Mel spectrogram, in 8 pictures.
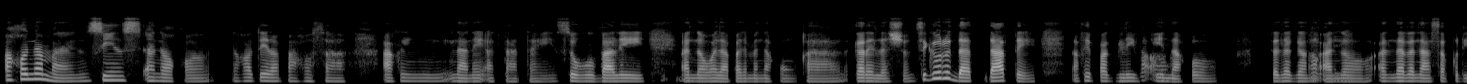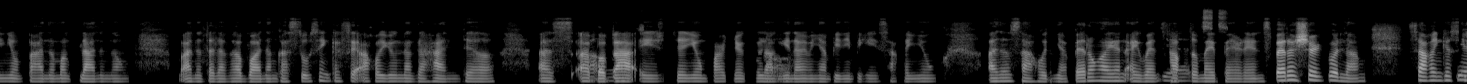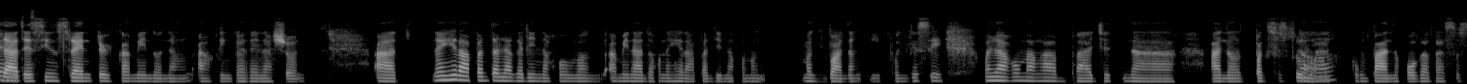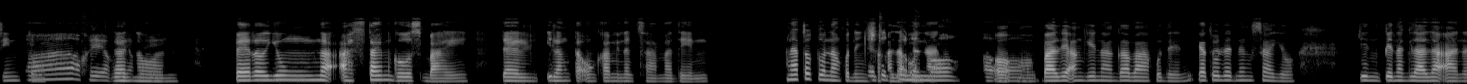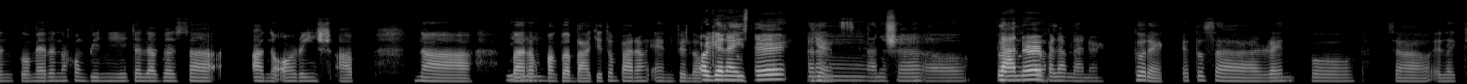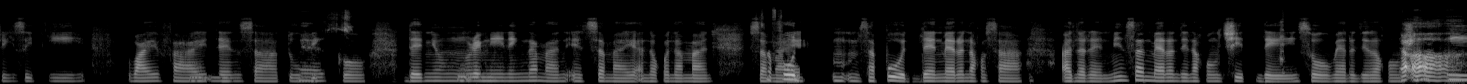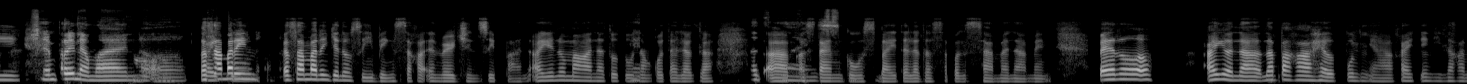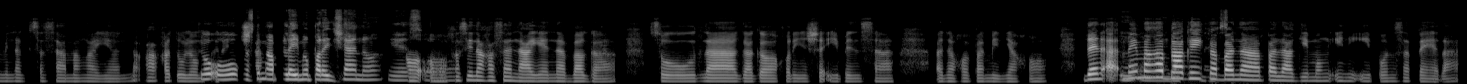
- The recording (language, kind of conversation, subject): Filipino, unstructured, Paano mo pinaplano ang iyong buwanang gastusin, pinag-iipunan, at pagba-badyet sa mga emerhensiya, at ano ang pinakamalaking gastos mo ngayong taon?
- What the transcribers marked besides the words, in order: other background noise; in English: "I went back to my parents"; in English: "since renter"; tapping; in English: "as time goes by"; swallow; in English: "emergency fund"; in English: "Yes, that's nice"; in English: "as time goes by"; dog barking; in English: "that's nice"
